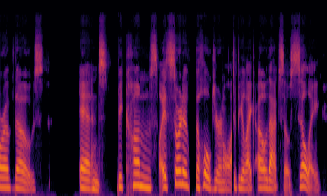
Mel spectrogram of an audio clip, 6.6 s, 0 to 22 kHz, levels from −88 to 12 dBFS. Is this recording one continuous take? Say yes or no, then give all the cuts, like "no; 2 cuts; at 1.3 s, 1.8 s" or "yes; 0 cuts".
no; 5 cuts; at 2.3 s, 3.2 s, 3.8 s, 4.2 s, 4.6 s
